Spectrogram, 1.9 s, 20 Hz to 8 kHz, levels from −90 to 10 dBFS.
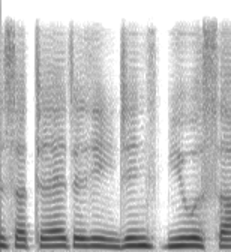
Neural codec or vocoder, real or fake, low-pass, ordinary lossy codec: codec, 16 kHz, 0.3 kbps, FocalCodec; fake; 7.2 kHz; none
